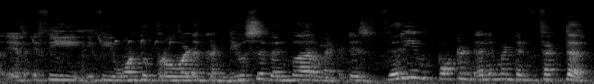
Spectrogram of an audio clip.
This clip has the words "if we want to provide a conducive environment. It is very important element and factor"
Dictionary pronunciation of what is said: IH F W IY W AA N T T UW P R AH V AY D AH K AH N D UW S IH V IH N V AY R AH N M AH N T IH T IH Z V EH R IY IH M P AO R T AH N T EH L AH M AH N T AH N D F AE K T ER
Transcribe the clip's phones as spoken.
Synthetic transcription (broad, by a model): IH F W IY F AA N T T UW P R AH V AY D AH K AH N D UW S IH V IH N V AY R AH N M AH N T IH T IH Z V EH R IY IH M P AO R T AH N T EH L AH M AH N T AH N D F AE K T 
